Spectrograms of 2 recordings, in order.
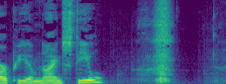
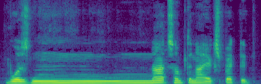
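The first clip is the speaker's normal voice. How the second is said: normal talking voice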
